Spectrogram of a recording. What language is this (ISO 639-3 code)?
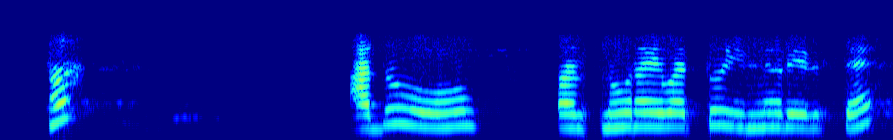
kan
